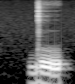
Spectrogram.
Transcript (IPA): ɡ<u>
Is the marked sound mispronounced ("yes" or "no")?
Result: no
